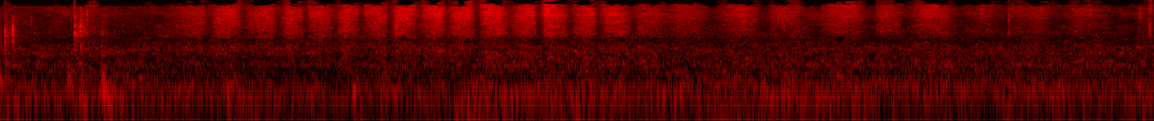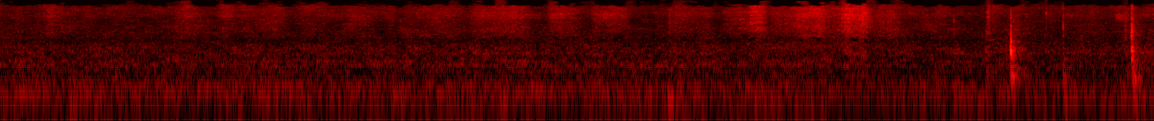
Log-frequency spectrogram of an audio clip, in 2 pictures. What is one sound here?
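A cotton pad rubs and scrubs briskly across a metal plate.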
